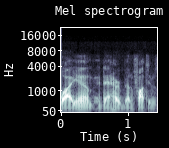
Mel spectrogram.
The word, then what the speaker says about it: Belafonte: name benef come on well help me out Belafonte Belafonte um he actually gave Harry Belafonte a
